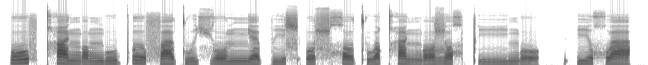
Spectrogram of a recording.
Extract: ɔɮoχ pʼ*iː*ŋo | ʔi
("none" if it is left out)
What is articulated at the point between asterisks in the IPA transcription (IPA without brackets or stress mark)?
iː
